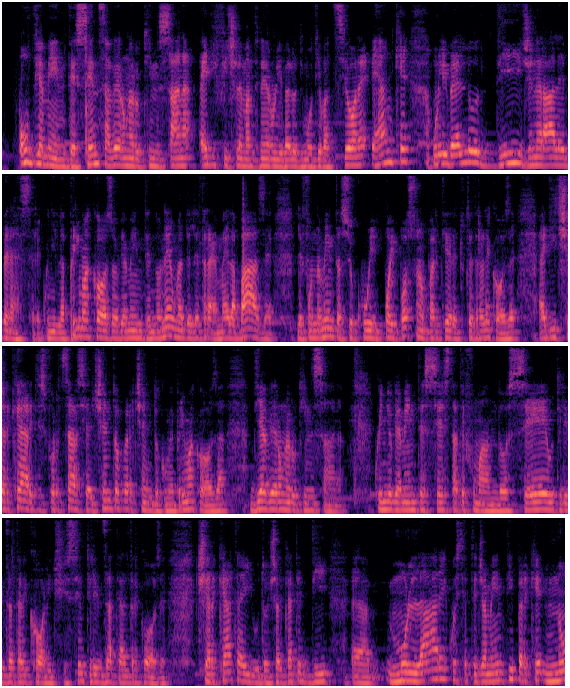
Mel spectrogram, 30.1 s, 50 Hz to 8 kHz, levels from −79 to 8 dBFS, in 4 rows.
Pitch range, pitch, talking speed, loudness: 120-145 Hz, 130 Hz, 165 wpm, -23 LUFS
